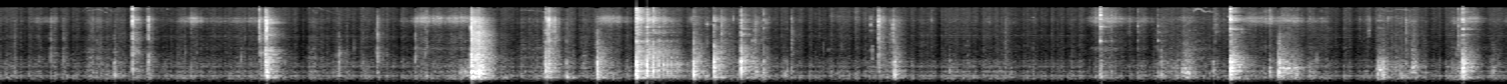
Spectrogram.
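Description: Screwdriver tightening a wire into a bulb holder's terminal, then the holder and wires being handled: irregular small clicks, taps and scrapes, loudest in the middle, over a faint steady hum.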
